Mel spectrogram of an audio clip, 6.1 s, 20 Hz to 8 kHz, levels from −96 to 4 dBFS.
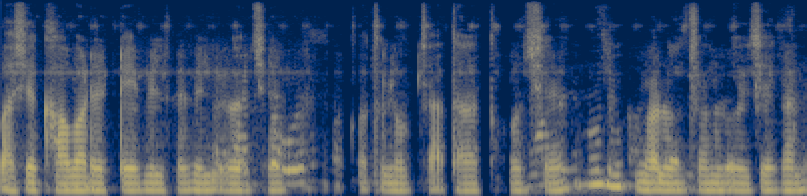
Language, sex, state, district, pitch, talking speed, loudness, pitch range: Bengali, male, West Bengal, North 24 Parganas, 115 Hz, 100 wpm, -26 LUFS, 110-115 Hz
